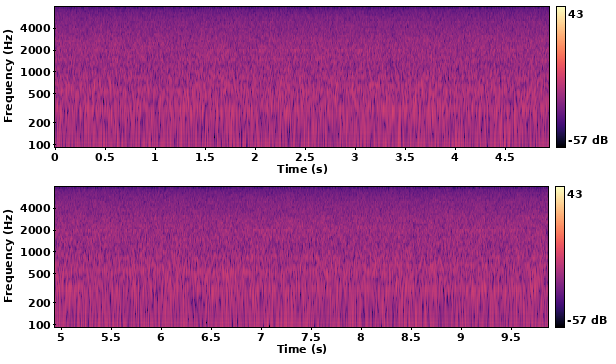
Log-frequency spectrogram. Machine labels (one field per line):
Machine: fan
